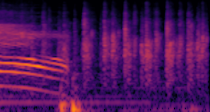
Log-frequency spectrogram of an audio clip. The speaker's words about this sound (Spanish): ¡Viva las palomas! el primer aplauso que nos llevamos por cantar. y el último.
